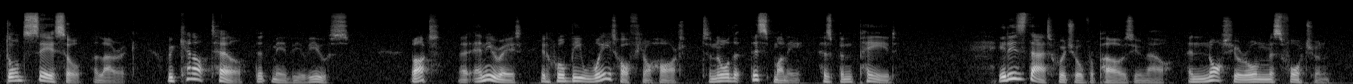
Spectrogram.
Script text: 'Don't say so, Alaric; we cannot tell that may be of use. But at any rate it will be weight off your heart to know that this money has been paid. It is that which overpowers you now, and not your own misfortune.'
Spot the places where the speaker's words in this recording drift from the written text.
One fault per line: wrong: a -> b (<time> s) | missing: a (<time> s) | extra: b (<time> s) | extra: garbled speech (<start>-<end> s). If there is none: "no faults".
no faults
